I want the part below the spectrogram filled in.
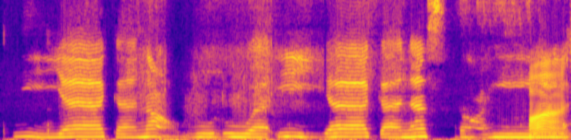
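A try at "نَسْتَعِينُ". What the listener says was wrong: Huruf ta, huruf tipis, huruf tebal Bunda. Tipis. Maka jangan nasta, ta, tapi ta. Nasta. Nasta. Nasta'in.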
